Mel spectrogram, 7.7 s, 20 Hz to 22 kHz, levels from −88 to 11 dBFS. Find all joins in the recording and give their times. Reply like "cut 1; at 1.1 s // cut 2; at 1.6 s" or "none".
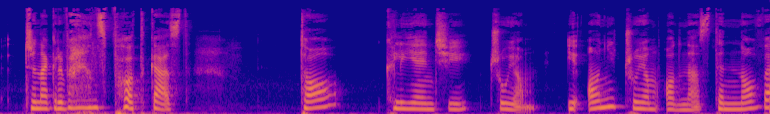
cut 1; at 4.8 s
